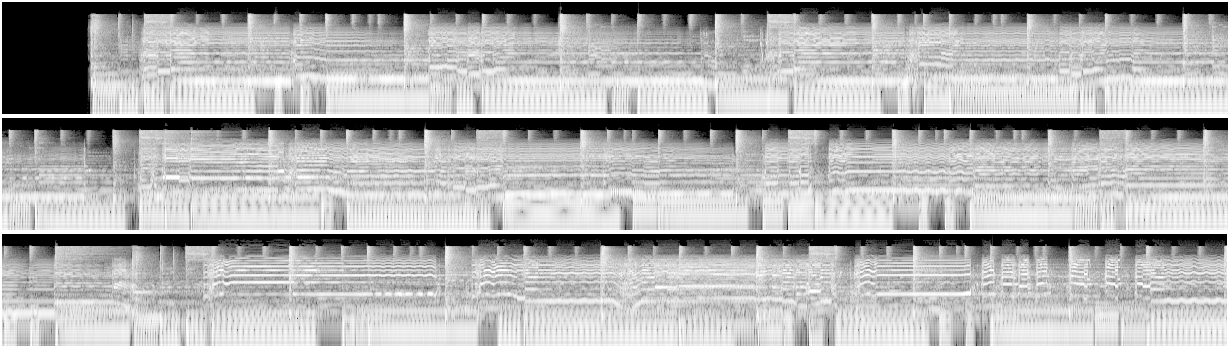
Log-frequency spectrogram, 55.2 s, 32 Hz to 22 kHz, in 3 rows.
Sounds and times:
Guitar: 1.3s - 55.1s
Inside, small room: 1.3s - 55.1s.

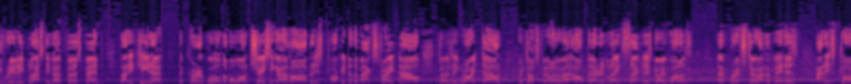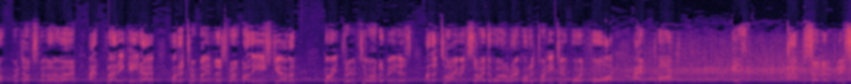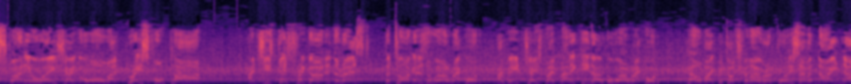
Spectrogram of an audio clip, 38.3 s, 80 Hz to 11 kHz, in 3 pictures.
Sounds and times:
Speech: 0.0s - 23.0s, 23.8s - 24.0s, 24.6s - 28.6s, 29.2s - 38.3s
Inside, public space: 0.0s - 38.3s.

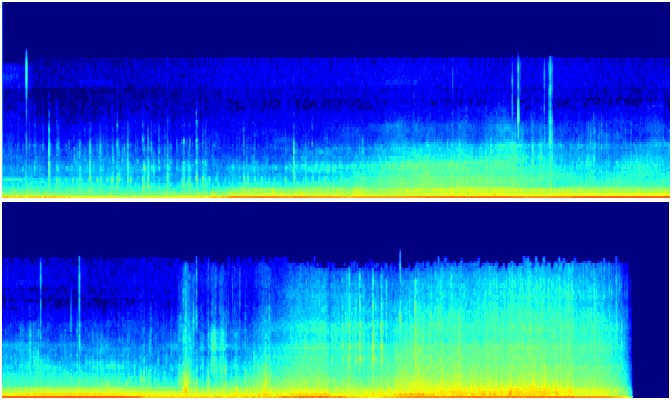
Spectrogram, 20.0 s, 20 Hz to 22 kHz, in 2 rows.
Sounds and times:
Car: 0.0s - 19.5s.

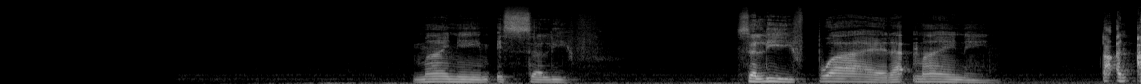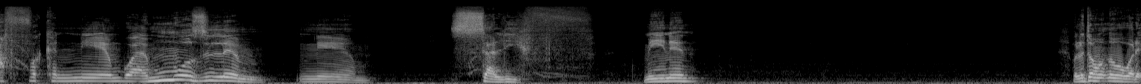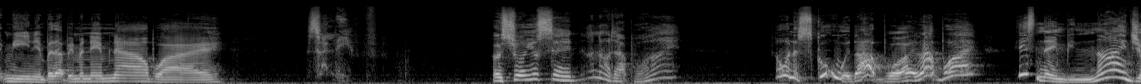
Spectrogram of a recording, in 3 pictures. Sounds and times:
Speech: 4.1s - 6.0s, 7.4s - 10.1s, 11.0s - 15.2s, 15.9s - 18.5s, 22.0s - 25.1s, 25.9s - 26.7s, 27.7s - 29.7s, 30.6s - 34.2s.

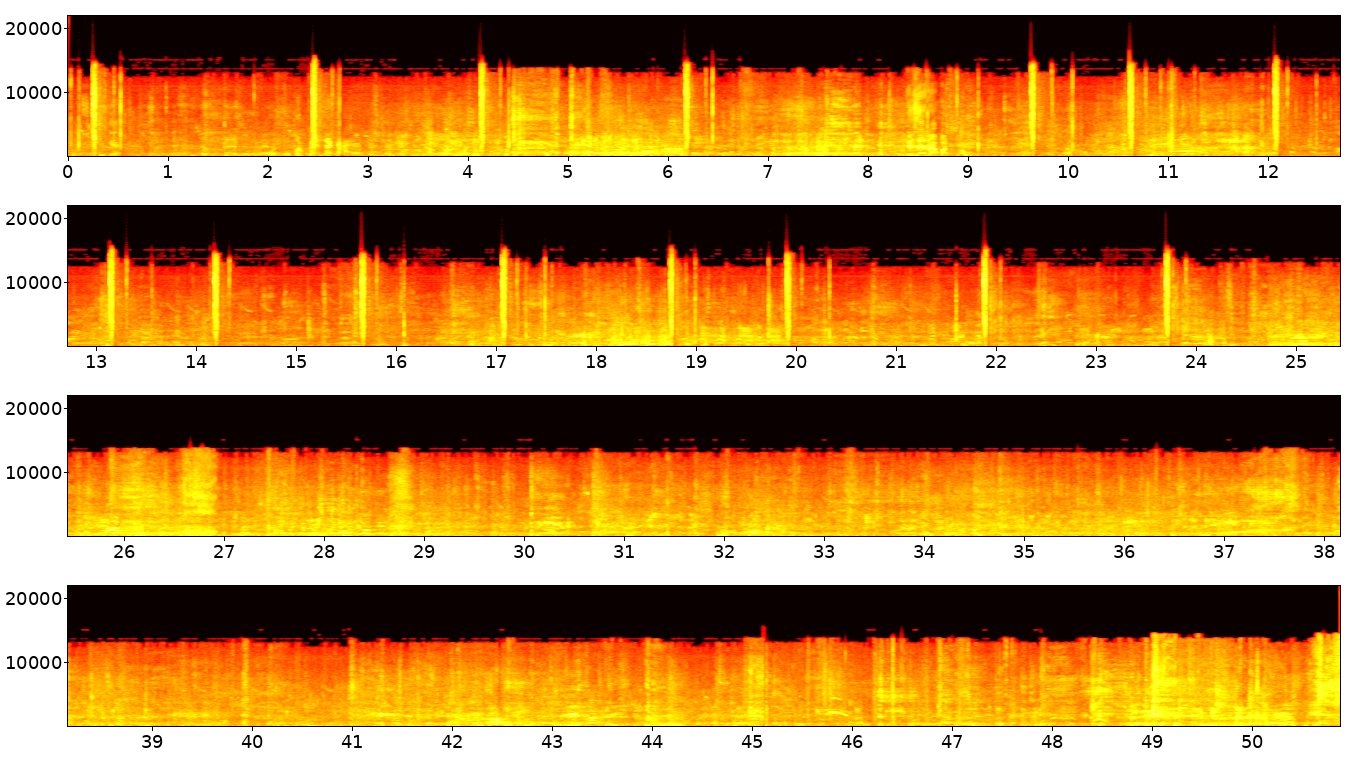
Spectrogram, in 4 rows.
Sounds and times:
Chatter: 0.0s - 50.8s
Outside, urban or manmade: 0.0s - 50.8s
Speech: 0.0s - 50.8s.

